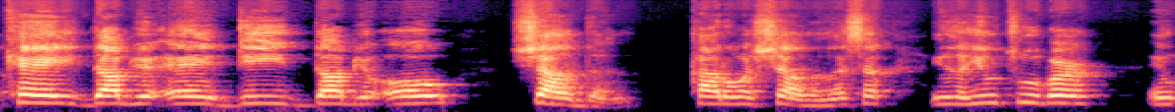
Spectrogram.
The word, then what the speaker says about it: Kwadwo: His first name is spelled Kwadwo Sheldon. Kadwa Sheldon.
